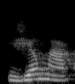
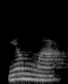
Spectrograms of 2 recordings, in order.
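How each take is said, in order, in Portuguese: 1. O duplo L soa como 'zh'. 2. O duplo L soa como 'y'. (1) "com som de J" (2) "com som de I"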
